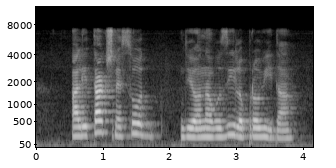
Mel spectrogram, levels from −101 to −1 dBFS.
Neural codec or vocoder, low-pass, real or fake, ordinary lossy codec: none; 7.2 kHz; real; none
